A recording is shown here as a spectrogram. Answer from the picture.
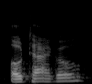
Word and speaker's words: Otago: pathology and biomedical science at the University of otago you pronounce it like that and in Christ Church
